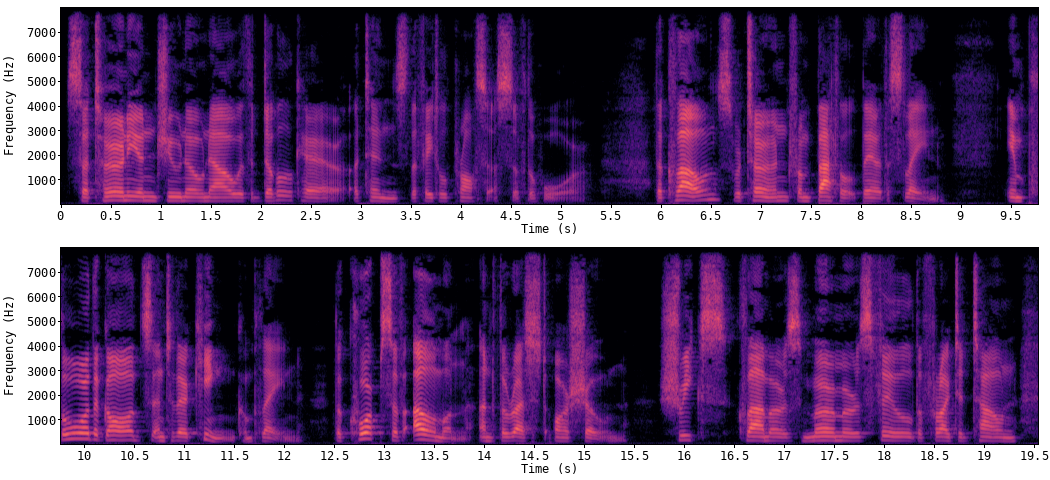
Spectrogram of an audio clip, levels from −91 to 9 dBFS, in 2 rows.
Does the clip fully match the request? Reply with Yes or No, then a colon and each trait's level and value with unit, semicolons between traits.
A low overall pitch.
No: medium, 155 Hz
